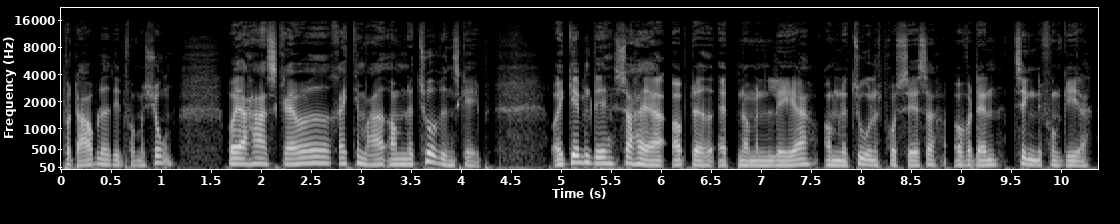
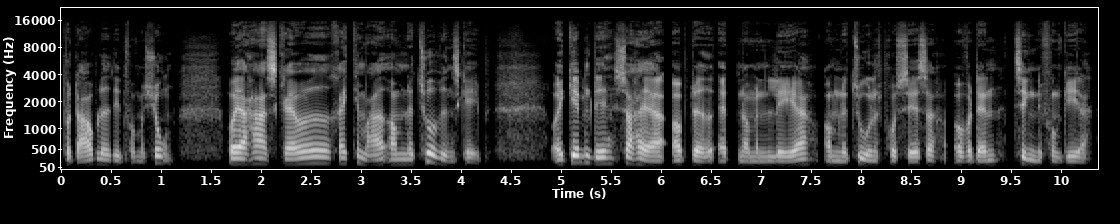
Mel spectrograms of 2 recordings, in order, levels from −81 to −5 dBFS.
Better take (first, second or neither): first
